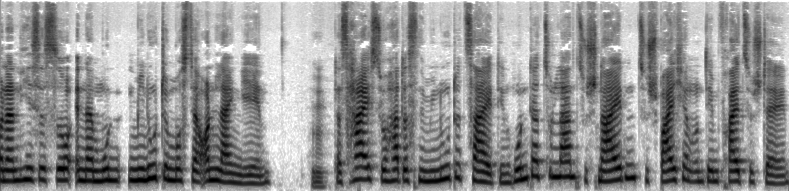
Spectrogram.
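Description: A woman with an unremarkable speaking voice talks at a fairly high pitch and fairly quick pace, with ordinary pitch variation, on a very clean recording with a silent background. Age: 20s. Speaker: podcast editor. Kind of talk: casual chat.

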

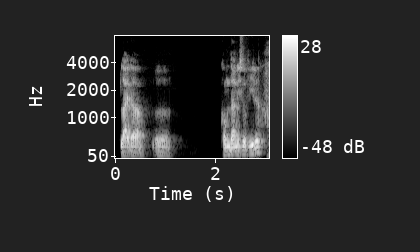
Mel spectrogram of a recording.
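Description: A man speaks at a very slow pace. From Rhineland-Palatinate, Neuwied. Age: 30s. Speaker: chef. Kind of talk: casual interview. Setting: at his workplace.

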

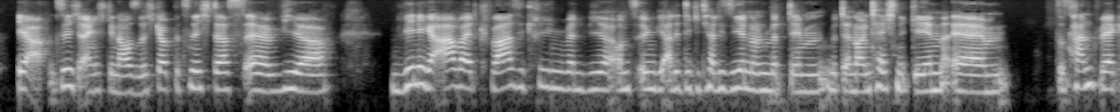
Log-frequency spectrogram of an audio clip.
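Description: A woman talks at a moderate pace with a medium pitch and monotone, flat intonation. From Bavaria, Munich. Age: 20s. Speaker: tinsmith and trade influencer. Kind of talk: casual interview.

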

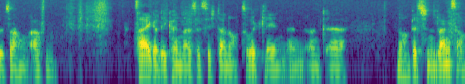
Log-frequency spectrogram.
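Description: A man talks at a moderate pace with a dark, mellow tone. His pitch varies in an ordinary way. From East Germany. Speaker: technology executive. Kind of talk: interview. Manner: halting, many fillers.

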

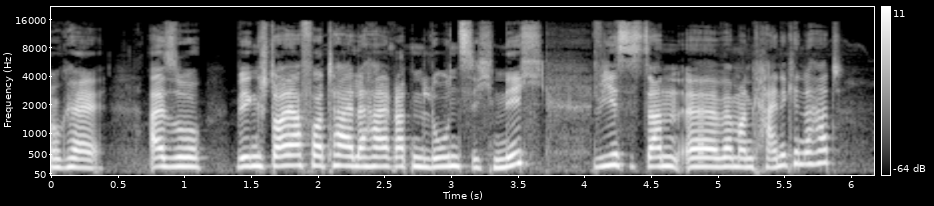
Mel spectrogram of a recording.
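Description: In a normal speaking voice, a woman with a fairly high pitch speaks at moderate speed, her intonation fairly even. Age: 20s. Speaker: student radio host. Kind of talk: moderated discussion.

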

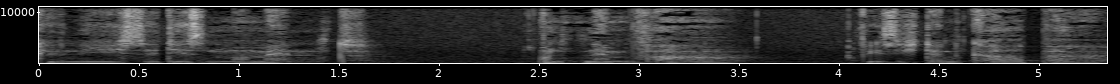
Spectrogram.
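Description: Whispering in a soothing, gentle tone, a man is heard over noticeable background noise. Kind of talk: guided meditation. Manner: slow, soft, soothing, gentle; calm, unhurried, with long pauses.

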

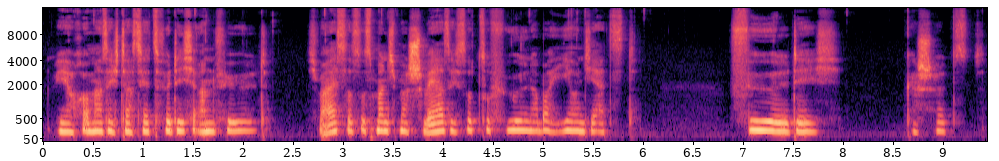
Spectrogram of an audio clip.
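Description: A woman speaks at a very slow pace with long, frequent pauses, her medium-pitched voice somewhat breathy. Her tone is dark and mellow, and her intonation stays monotone and flat. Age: 20s. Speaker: podcast host, tapping meditation guide. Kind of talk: guided meditation. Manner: calm.

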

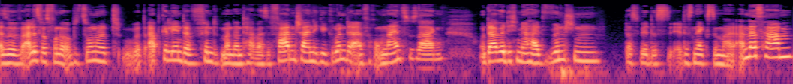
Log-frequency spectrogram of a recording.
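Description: A woman's plain, everyday voice at medium pitch, fairly quick and lively in intonation, on a very clean recording with a silent background. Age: 30s. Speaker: politician. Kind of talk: interview. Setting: coworking space.

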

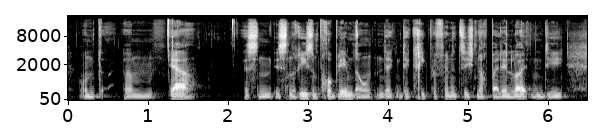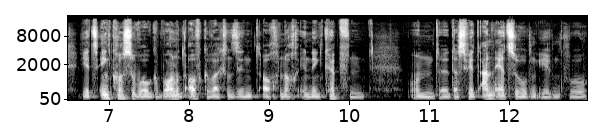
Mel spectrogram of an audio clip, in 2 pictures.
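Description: Speaking at a moderate pace, a man uses a very deep, low pitch and ordinary pitch variation. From Germany, Essen (Ruhr area). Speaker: rapper. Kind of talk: interview.

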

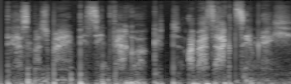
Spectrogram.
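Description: A woman is speaking. She is whispering. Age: 30s. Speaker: podcast co-host and family manager. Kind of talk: casual chat.

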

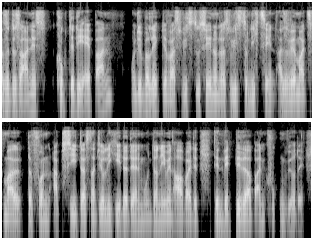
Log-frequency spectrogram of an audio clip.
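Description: Delivery is very fast. Pitch movement remains fairly even throughout. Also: man, fairly low pitch for a man. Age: 50s. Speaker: PR manager. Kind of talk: casual interview. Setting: studio.

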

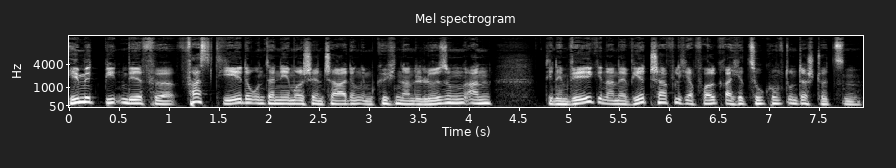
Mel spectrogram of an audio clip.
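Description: A man's plain, everyday voice at medium pitch, with very even loudness, ordinary pitch variation and a dry, close sound with no echo on a very clean recording against a silent background. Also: fairly quick pace. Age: 40s. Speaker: kitchen retail group executive. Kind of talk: interview.

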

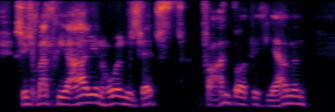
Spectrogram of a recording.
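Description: A man with a fairly high pitch and a dark, mellow tone speaks somewhat breathily at a fairly quick pace, the sound dry and close with no echo. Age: 60s. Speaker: school principal. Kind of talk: interview.

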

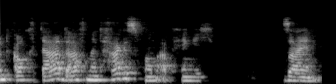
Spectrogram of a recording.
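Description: The woman's voice sits at a medium pitch. There is a somewhat breathy quality to it. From northern Germany. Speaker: veterinarian specializing in pet nutrition. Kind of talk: interview.

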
